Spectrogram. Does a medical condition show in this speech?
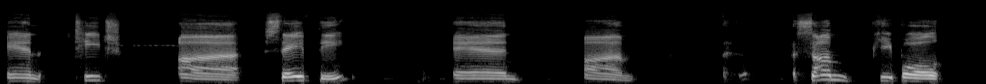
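Yes: aphasia; aphasia after stroke, woke with whole right side paralyzed, talking improving each month and year; can talk, loses about half the words in conversation, frequent hesitations; initially no talking, now halting telegraphic speech, many fillers and pauses, missing words.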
